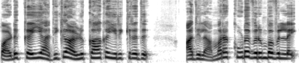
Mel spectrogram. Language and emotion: Tamil, disgusted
